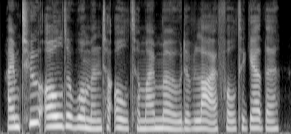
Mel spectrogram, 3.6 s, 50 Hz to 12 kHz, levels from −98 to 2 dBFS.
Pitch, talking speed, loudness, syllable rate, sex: 220 Hz, 215 wpm, -16 LUFS, 5.5 syllables/s, female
